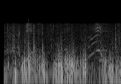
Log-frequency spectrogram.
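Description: A low rumble with scattered knocks, and a child's short rising squeal just before the end.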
